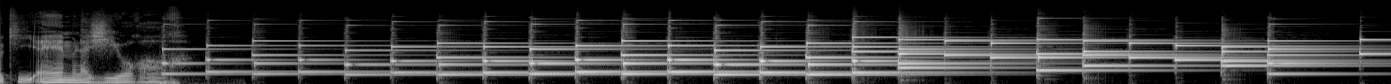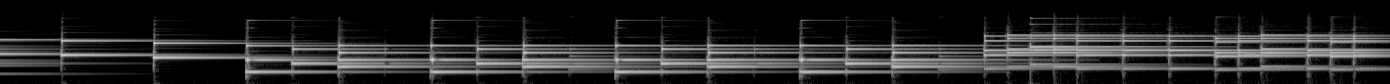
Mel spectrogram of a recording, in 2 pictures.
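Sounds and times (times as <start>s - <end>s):
speech: 0.0s - 1.8s
eerie mobile phone ringtone from a horror film: 1.4s - 27.8s.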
